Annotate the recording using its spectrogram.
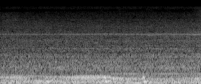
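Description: Steady road and engine noise inside a moving car's cabin, a low rumble with hiss.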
